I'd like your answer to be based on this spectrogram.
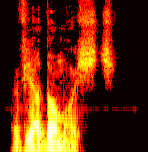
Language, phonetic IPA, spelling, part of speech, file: Polish, [vʲjaˈdɔ̃mɔɕt͡ɕ], wiadomość, noun, Pl-wiadomość.ogg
